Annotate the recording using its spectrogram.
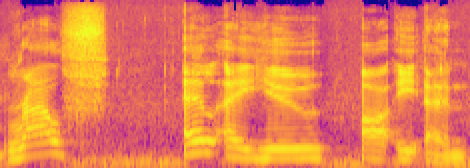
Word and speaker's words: Lauren: Ralph, Lauren.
